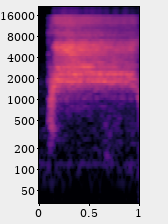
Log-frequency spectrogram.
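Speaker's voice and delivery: voiceless rush of gushing water; imitated whoosh. Telling how water poured from the car, imitated whoosh. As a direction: make a splashy whooshing noise.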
